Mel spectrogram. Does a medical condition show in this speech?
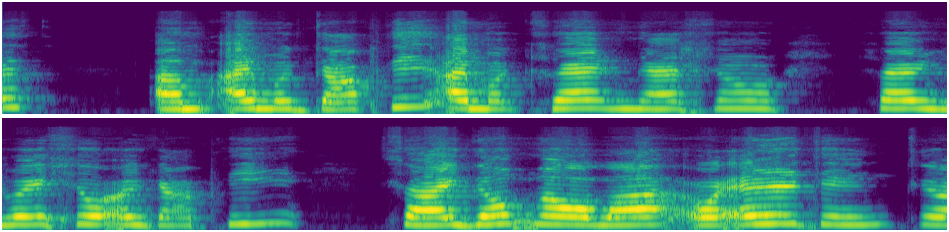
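Yes: cerebral palsy.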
